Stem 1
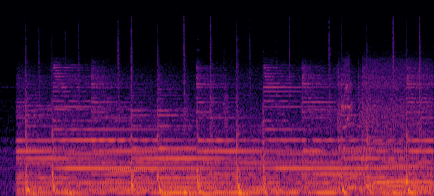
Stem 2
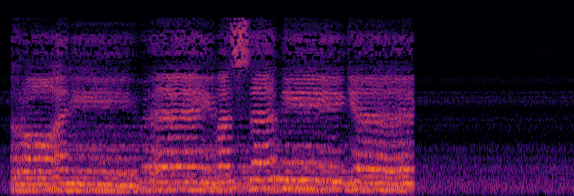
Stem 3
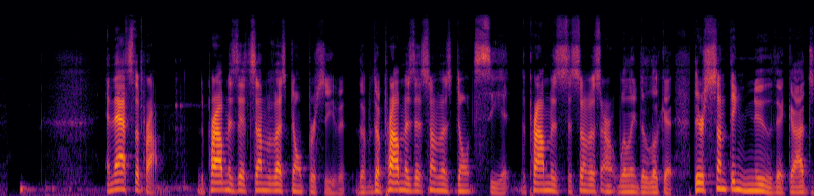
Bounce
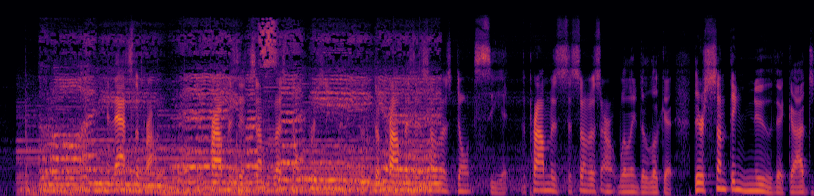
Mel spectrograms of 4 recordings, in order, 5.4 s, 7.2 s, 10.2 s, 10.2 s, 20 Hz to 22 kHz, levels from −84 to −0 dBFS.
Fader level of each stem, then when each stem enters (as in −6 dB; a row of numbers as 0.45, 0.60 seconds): −7.5, −0.5, −6.5 decibels; 0.00, 0.35, 0.00 seconds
